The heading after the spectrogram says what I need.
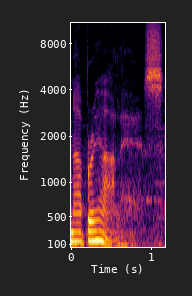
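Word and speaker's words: Nabriales: Give me the pronunciation immediately. I am Nabrialis.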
